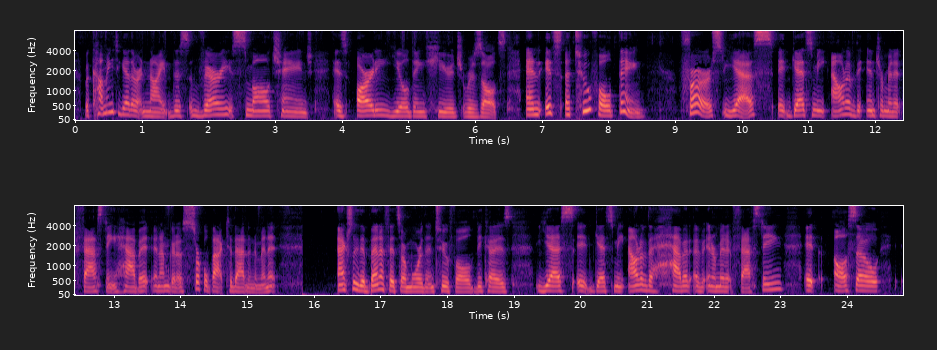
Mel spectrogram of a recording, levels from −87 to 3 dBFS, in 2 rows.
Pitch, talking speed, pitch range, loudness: 160 Hz, 150 wpm, 145-180 Hz, -28 LUFS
